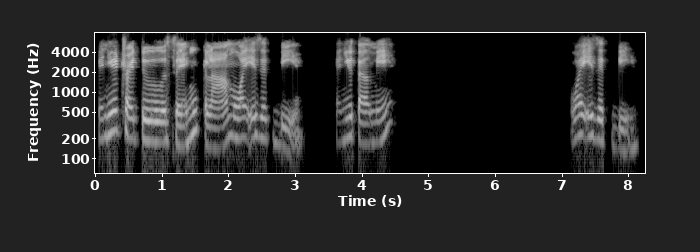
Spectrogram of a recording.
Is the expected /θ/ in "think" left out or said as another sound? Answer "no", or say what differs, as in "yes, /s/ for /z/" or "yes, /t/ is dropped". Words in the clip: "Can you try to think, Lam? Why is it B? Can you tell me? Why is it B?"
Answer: yes, /s/ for /θ/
